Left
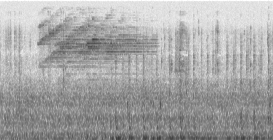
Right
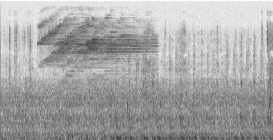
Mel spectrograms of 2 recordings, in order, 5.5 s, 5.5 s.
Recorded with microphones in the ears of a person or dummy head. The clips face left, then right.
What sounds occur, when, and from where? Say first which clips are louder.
0.7 s a chime: even; 60° right (ahead or behind), 1.2 m
2.2 s tapping: left 1 dB; 15° left (ahead or behind), 0.9 m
